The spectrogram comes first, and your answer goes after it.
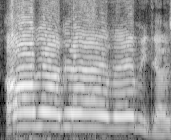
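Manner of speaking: loud, high yelp of dismay; real startled outburst, easing off; alarmed cry. Real, not acted. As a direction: cry out as if it is slipping away. Alarm at nearly dropping a body.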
